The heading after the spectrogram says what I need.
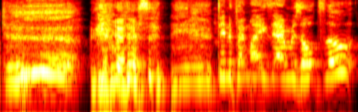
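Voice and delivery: high, loud laughing comeback; laughing retort. Real, not acted. Laughing back at his mate's asthma jibe, loud. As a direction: shout it through a laugh.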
